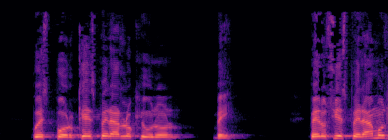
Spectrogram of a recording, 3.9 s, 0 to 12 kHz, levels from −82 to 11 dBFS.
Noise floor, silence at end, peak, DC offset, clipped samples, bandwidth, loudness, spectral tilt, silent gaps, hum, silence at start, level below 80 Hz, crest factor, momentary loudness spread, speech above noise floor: -72 dBFS; 0 s; -6 dBFS; under 0.1%; under 0.1%; 11.5 kHz; -20 LUFS; -5.5 dB/octave; none; none; 0.35 s; -66 dBFS; 16 dB; 8 LU; 54 dB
